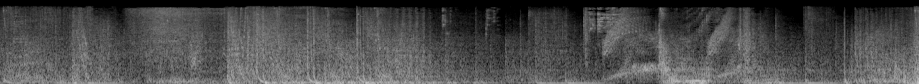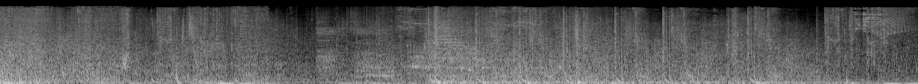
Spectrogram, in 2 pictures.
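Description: Gunfire and explosions crackle and boom in rapid bursts.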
